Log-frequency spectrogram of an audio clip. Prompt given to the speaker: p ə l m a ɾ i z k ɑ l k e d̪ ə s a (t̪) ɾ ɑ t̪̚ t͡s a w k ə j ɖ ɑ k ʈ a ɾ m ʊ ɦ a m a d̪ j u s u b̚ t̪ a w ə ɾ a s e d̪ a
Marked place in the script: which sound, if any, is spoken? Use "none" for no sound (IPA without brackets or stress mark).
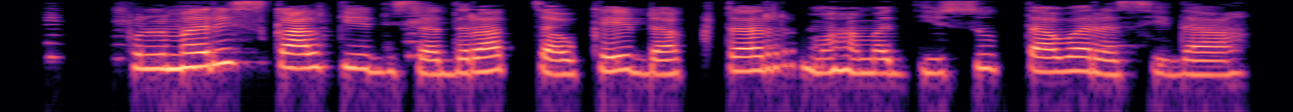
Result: d̪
